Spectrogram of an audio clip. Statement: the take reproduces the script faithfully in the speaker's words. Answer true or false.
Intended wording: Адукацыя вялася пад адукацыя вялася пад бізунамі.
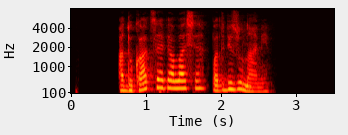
false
